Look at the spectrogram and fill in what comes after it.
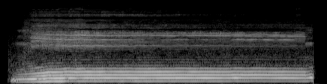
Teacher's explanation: এই হরফটি বলতে উভয় ঠোঁট মিলিয়া শুরু হবে উভয় ঠোঁট মিলিয়া শেষ হবে চার আলিফ পরিমাণ লম্বা হবে ওই সময়টা মুখ খুলে থাকবে মিম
